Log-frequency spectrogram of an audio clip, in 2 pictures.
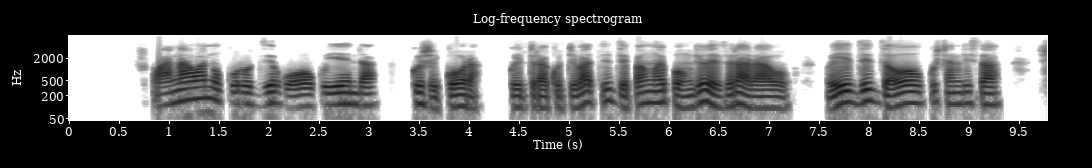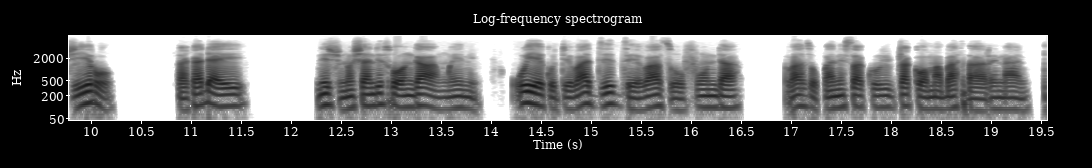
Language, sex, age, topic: Ndau, male, 18-24, education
